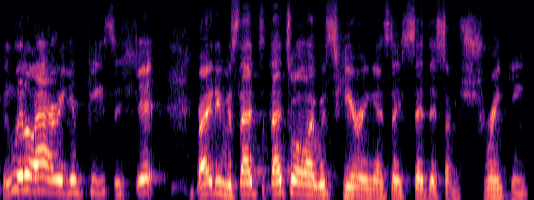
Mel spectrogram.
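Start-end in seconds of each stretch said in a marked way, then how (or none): 0.0-1.6 mock insult. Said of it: "he was like".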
